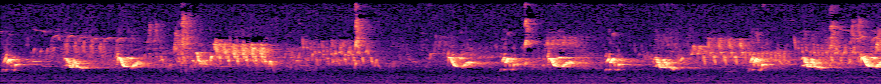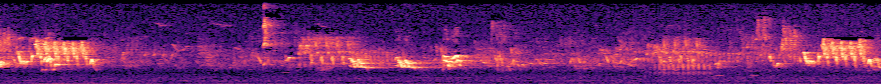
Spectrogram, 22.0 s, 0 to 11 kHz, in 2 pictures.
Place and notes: Oak Island, Sauvie Island OR, USA - Oregon White Oak Savanna, Sauvie Island
Dusk recording of an Oregon White Oak Stand on Sauvie Island. Recording at the edge of where a Roemer's fescue meadow meets a denser stand of oaks. Evening wind rustles oak leaves. Black-headed Grosbeak, Bewick's Wren sing, Woodpecker (Northern Flicker?) drums.
Recording using Jecklin Disk with Schoeps MK2 omni capsules into a Nagra Seven recorder.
